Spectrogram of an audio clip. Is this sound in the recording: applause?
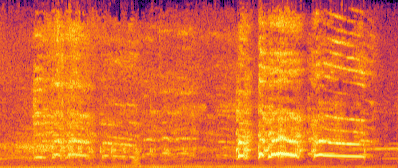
no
